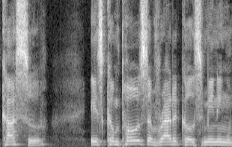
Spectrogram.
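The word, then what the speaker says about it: 粕: In Japanese, the character for leftovers, pronounced kasu, is composed of radicals meaning white and rice.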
